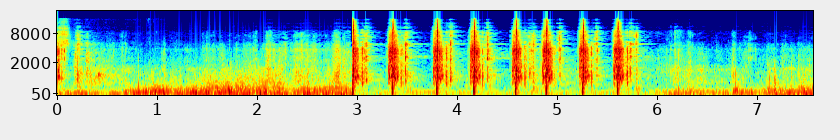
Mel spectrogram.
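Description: ICS CXP M.A.R.S. electric airsoft carbine firing eight single shots in quick succession, about three a second, each a sharp snap. A low rumbling noise comes before the shots.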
